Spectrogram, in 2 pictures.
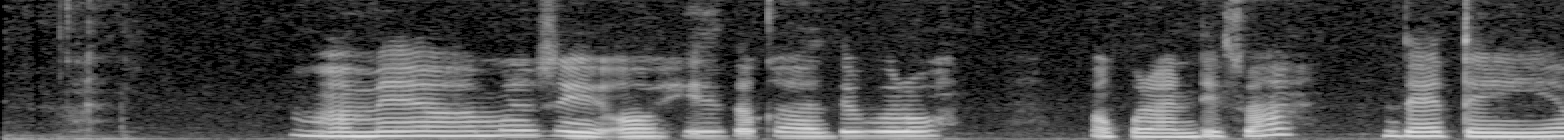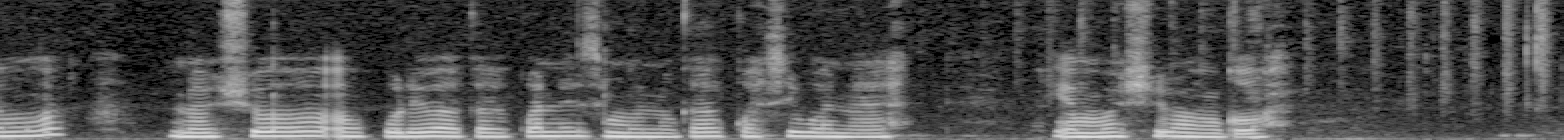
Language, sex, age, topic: Oshiwambo, female, 25-35, agriculture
